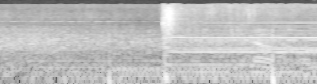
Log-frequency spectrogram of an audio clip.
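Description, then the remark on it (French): A car passes nearby on a city street, right by the sidewalk, its engine a steady low rumble with a brief sharp noise partway through and a slight swell near the end. “On vient d'entendre une voiture passer, on est vraiment euh, au bord du trottoir quoi.”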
